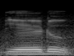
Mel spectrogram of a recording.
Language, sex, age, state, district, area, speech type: Telugu, male, 45-60, Andhra Pradesh, Kakinada, urban, read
